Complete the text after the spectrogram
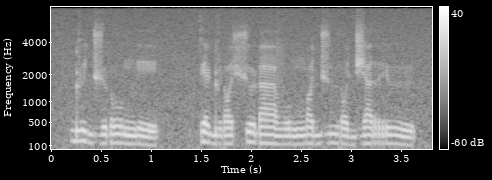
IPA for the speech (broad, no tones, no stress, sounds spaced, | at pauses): ɖ ʏ d͡ʒ ʏ ɽ o ŋ e | k ɛ ɖ ʏ ɾ ɒ ʃ ʏ ɽ a v o ŋ ɒ d͡ʒ ʉ ɾ ɔ d͡ʒ a r ʏ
